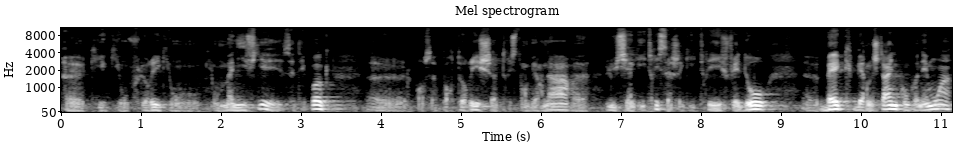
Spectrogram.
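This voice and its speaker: A man talks at a fairly slow pace, his loudness swinging widely from moment to moment. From Marseille, southern France. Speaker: actor and playwright. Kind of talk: interview. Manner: halting, repeats words.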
